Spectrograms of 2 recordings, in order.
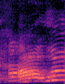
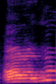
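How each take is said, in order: First: Louder, higher whoop; bigger whoop. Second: Excited announcer whoop to hype the crowd. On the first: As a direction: push the cheer up a notch. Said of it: "Let's try it again". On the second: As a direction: cheer it out like a party host. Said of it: "you can do just a little bit better". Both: Acted.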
